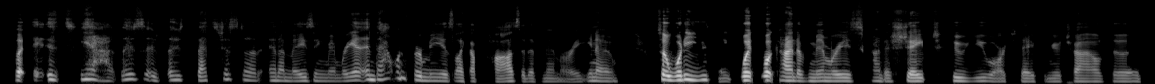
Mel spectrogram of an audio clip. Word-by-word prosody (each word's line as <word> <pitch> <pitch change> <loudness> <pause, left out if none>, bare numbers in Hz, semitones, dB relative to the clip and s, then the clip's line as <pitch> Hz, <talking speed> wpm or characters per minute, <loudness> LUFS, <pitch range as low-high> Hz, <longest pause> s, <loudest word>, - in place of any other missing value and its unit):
but - - +6
i - - -9
it's 225 -2 -5
yeah, 230 -1 -2 0.2
there's 235 +3 -8
a 190 -5 -12
there's 205 +1 -8
that's 185 +1 -9
just 235 -2 -15
an 185 -3 -12
an 180 0 -10
amazing 165 0 -11
memory, 155 +4 -8
a - - +1
and 215 +1 -1
that 220 +1 -8
one 290 0 -7
for 195 -2 -1
me 170 -2 -9
is, 155 0 -9
like, 155 -2 -8
a 150 - -6 0.2
positive 145 -2 -5
memory, 135 -2 -18
you 170 - -10
know? 150 -3 -8 0.4
So, 220 - +10
what 205 +2 +8
do 225 - +9
you 210 +1 +1
think? 140 -2 -17
What 195 -1 +9
what 195 0 +9
kind 175 -3 +6
of 155 - -7
memories 155 -1 -5
kinda 150 -3 -11
shaped 155 0 -1
who 165 - -1
you 155 +1 -12
are - - -11
today 140 0 -12
from 135 +2 -19
your 140 - -13
childhood? 140 0 -10
160 Hz, 235 wpm, -26 LUFS, 145-195 Hz, 0.4 s, So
